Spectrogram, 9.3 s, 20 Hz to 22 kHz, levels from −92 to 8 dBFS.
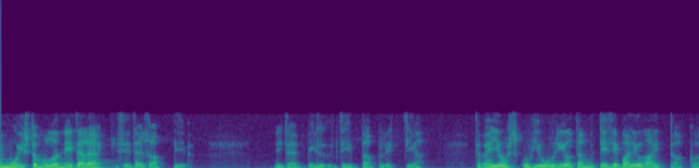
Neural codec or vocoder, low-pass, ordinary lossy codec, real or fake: none; 7.2 kHz; none; real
